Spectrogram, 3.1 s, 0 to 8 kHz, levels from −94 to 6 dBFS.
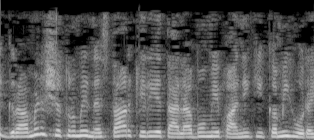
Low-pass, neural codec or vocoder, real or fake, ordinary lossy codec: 7.2 kHz; none; real; AAC, 32 kbps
